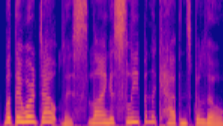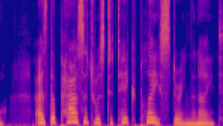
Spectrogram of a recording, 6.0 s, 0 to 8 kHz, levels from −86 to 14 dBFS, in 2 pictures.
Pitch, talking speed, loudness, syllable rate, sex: 245 Hz, 200 wpm, -20 LUFS, 5.5 syllables/s, female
